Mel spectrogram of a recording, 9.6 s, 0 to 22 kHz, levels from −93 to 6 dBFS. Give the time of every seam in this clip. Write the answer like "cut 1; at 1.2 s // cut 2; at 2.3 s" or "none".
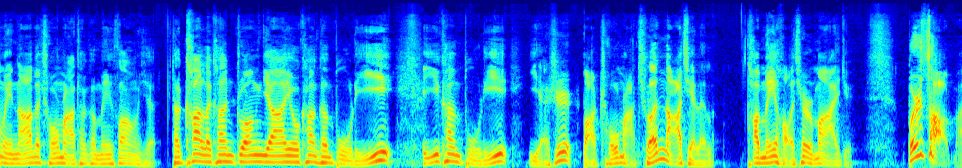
cut 1; at 1.6 s // cut 2; at 4.2 s // cut 3; at 5.8 s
